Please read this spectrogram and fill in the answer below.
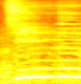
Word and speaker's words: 찢는: 그러면 이해의 차원에서 하나만 더 해보면, 자, 찢는 봐보세요. 찢는. 하나, 둘, 셋, 넷, 다섯 번째. 찢는을 보면 뒤에 니은 때문에 앞에 시옷이 발음상 바뀌었죠. 네. 그러니까 역행 동하지. 네. 근데 바뀌었는데 똑같이 니은으로 바뀌었죠.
